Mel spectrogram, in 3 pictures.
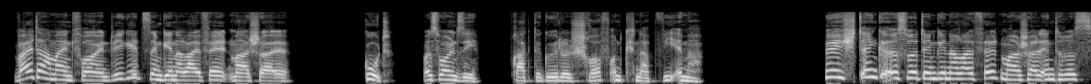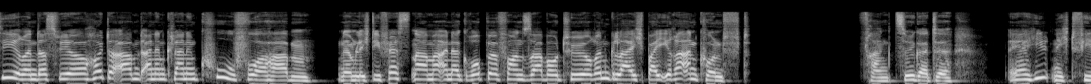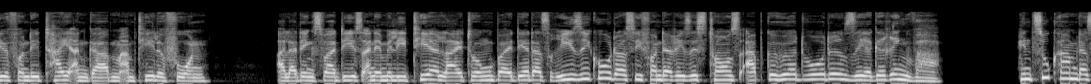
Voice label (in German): horbuch; lubbe audio; ken follett die leopardin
